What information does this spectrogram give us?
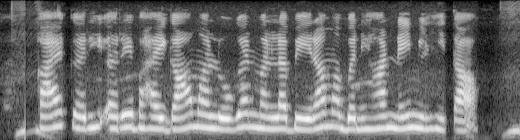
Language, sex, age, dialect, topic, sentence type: Chhattisgarhi, female, 18-24, Central, agriculture, statement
